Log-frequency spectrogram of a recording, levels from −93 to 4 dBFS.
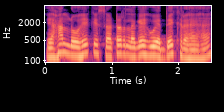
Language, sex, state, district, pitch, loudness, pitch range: Hindi, male, Jharkhand, Ranchi, 150 Hz, -14 LUFS, 135-165 Hz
